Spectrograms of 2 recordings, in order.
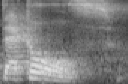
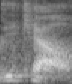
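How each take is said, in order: First: It is said with a Canadian pronunciation. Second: It is said with a non-Canadian pronunciation.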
